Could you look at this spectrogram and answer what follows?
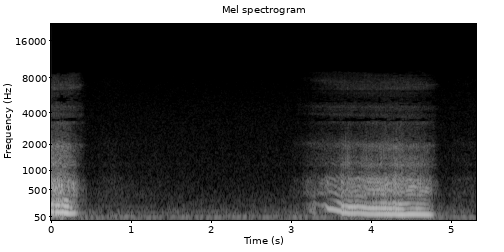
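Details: Two deep, loud snores on breathing in, about three seconds apart, recorded with the SnoreLab phone app; snoring.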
